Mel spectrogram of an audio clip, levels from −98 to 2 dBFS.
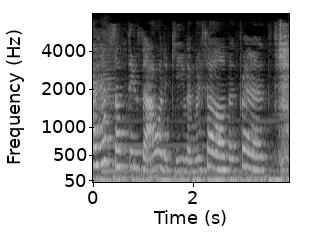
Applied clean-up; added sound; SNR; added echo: none; Wind instrument, woodwind instrument; 20 dB; reverberation time 0.5 s.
